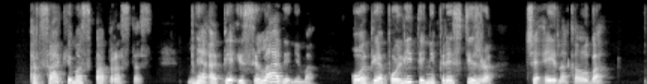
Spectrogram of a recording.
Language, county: Lithuanian, Kaunas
